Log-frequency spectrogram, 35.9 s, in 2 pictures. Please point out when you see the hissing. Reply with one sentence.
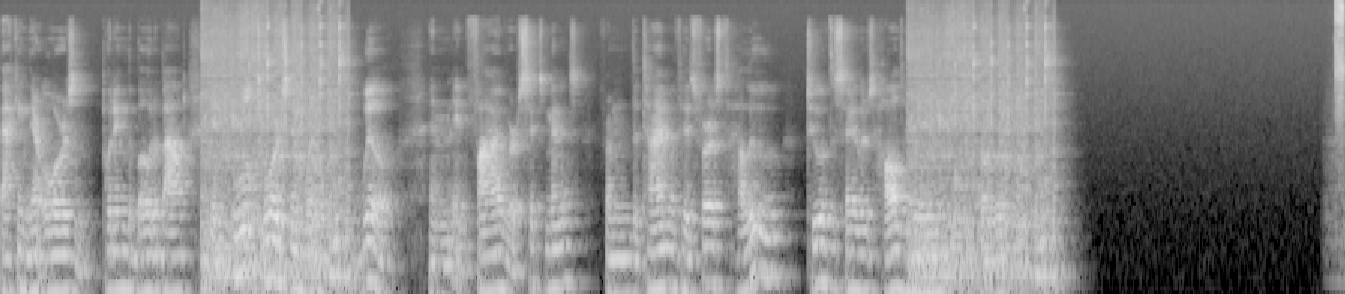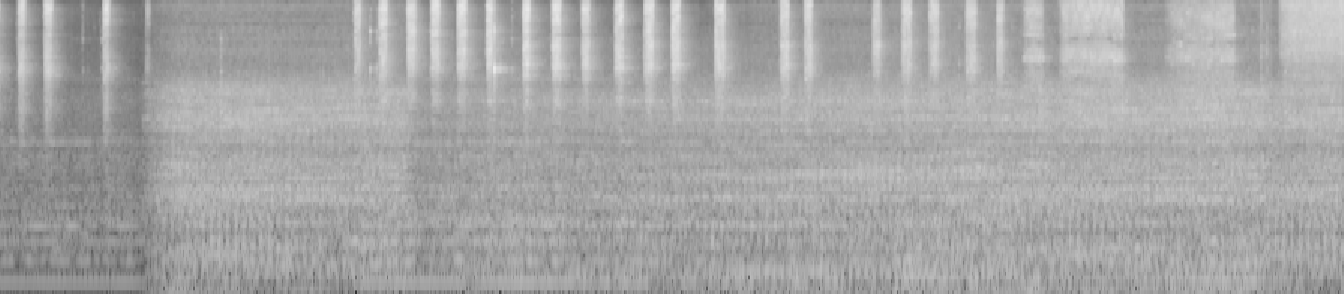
You can hear the hissing from 17.8 to 19.9 s and from 22.6 to 35.8 s.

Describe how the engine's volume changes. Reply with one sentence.
The loudness of the engine goes down, then up.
